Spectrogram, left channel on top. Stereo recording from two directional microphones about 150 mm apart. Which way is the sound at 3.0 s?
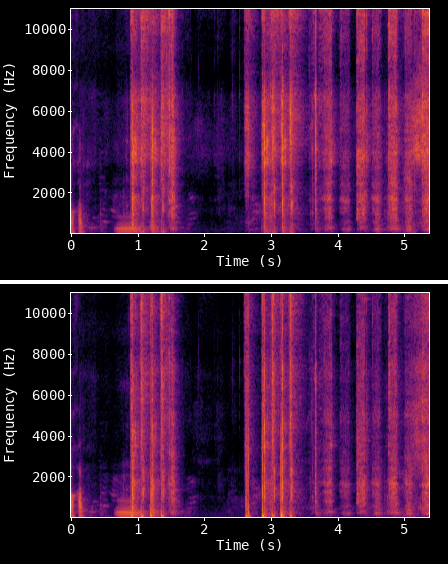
25° right (ahead or behind).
